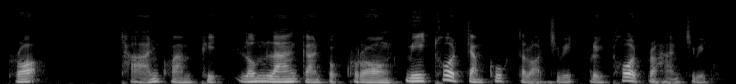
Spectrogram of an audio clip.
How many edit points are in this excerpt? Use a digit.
2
